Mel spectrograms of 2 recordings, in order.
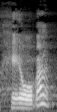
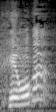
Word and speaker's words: Jehová: vista el hecho que al poner las vocales de ado nay la intención de los más sobre tan no había sido inventar el nombre jehová sino que la intención había sido obligarlos a que pronunciarán adonay es decir señor pero como eso se perdió de la gente lo que hizo fue comenzar a leerlo así como estaba escrito y se leía jehová ahí es donde apareció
